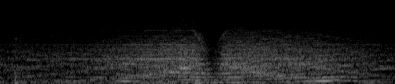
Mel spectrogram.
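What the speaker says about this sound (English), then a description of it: "I'm cutting the top PVC flush here" CNC router fitted with a 1/4 inch bit trimming the top edge of PVC flush, giving a steady high whining drone with a slight rise in pitch and load midway, continuous and moderately close, with no voices.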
